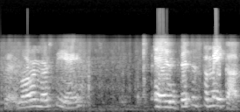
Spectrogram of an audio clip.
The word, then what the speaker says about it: Laura Mercier: They call it a makeup portfolio, and the brand is Laura Mercier, is I believe how you pronounce it, Laura Mercier, and this is for makeup.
